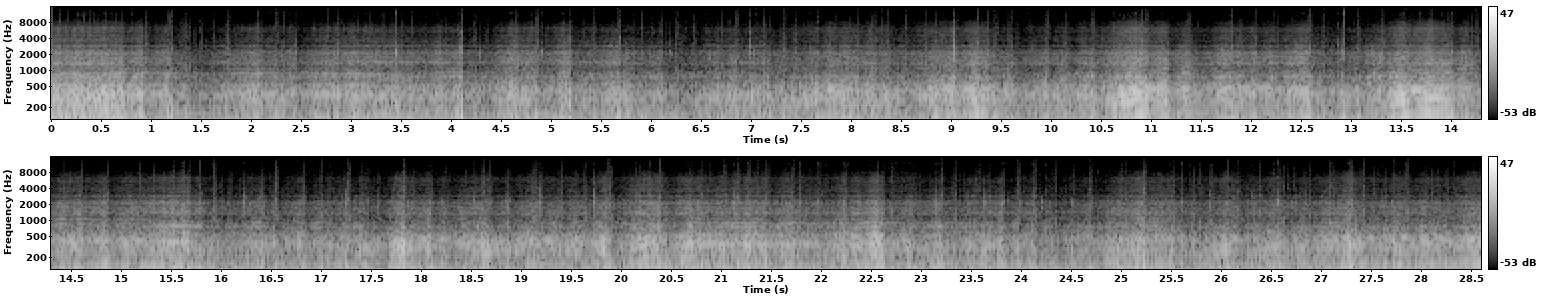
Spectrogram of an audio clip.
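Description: All-terrain vehicle's engine running as it drives over a dirt trail, its note rising and falling with the throttle, with frequent knocks and rattles from the rough ground.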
